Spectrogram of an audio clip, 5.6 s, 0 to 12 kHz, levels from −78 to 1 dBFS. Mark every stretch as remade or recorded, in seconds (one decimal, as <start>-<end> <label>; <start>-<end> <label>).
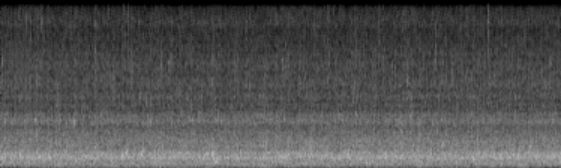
0.0-5.6 remade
